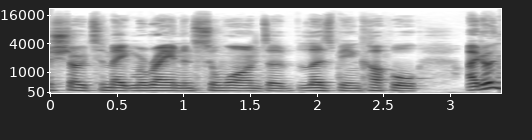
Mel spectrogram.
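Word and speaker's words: Siuan: And with the Moraine POVs, we also get introduced to Sawand, Sawande? I think it's Sawand, at least that's how they pronounce it in the show.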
